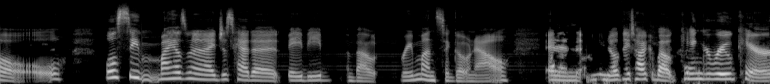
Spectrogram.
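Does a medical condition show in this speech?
No.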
